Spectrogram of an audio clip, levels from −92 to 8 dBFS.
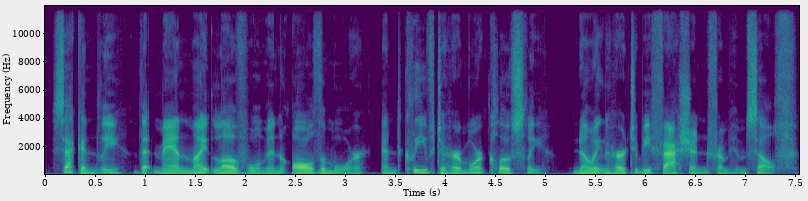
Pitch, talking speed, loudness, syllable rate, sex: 100 Hz, 175 wpm, -23 LUFS, 4.6 syllables/s, male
